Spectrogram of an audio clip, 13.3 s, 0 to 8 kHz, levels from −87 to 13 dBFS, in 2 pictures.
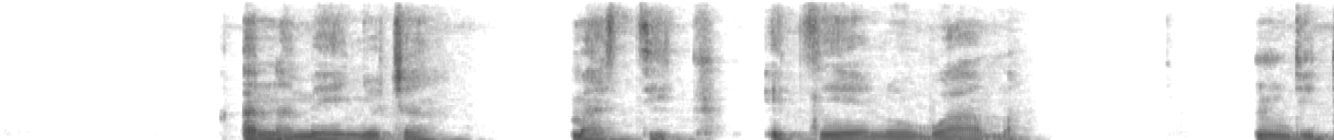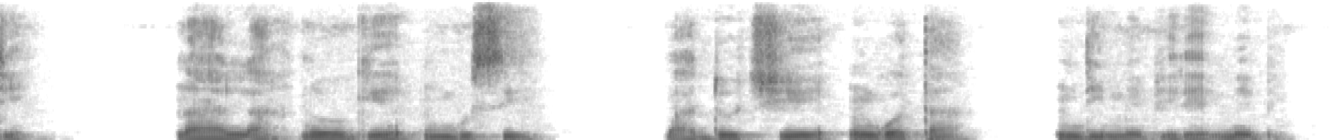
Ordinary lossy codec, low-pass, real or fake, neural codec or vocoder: none; none; real; none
